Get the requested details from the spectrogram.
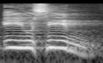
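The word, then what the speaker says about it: eosin: لكن انا بخلي بس ودانك تسمعها النطق الصحيح مره. اسمها هيماتوكسلين اللي هو حرف الايه؟ الاتش اند ايوسين اللي هي الصبغه الثانيه.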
